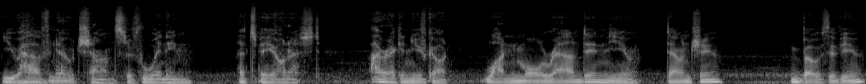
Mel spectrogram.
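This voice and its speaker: A man in a put-on character voice, very deep and low, at a fairly slow pace with long, frequent pauses and clear background noise. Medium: actual play. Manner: smug, taunting.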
